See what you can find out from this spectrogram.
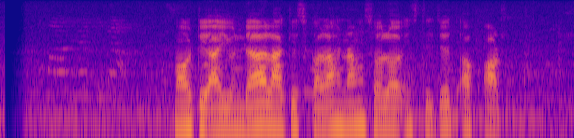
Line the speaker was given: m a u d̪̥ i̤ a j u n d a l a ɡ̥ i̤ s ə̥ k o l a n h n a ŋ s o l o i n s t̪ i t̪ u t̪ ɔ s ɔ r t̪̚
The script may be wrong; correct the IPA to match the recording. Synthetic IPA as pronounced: m a u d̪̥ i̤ a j u n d a l a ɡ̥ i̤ s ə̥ k o l a h n a ŋ s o l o i n s t̪ i t̪ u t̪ ɔ f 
